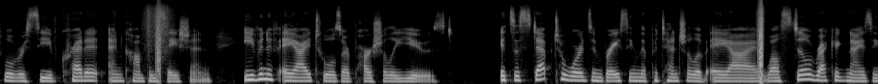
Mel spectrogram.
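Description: Speech clip with grainy, signal-following distortion throughout, about 40 dB below the level, gritty on quiet passages: likely low bit depth without dither, consistent with 9-bit rounding.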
